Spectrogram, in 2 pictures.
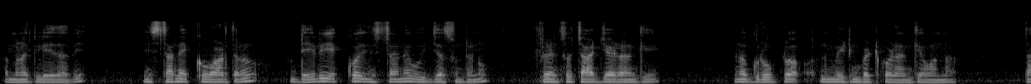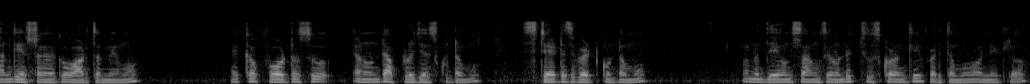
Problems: none marked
